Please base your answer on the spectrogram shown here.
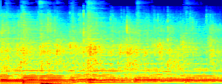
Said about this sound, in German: Komm, lasst uns einmal das feiern durch einen Applaus, dass Jesus gut ist, wenn Menschen die Entscheidung für ihn treffen.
